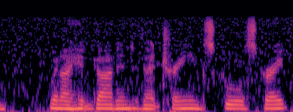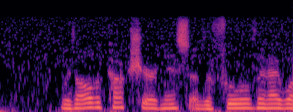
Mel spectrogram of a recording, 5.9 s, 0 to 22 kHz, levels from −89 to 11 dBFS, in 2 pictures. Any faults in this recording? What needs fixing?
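Overdone noise removal runs through the whole speech clip: the noise reduction was set so strong that frequency bands near its noise estimate are pulled almost to silence, taking quieter parts of the voice along. The background becomes near silence with twinkling specks. To prevent it, use a gentler reduction amount and check the result by ear before committing the processing.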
